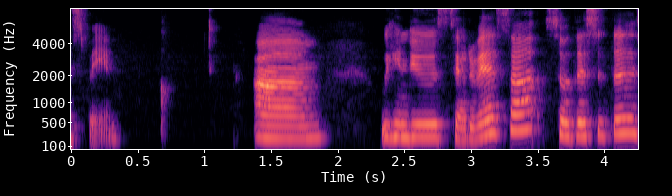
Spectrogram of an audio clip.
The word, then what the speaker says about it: cerveza: deer siervo okay okay the key to this is if you are doing the the don't overdo it or else it sounds like really fake it's it's light okay it's not like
